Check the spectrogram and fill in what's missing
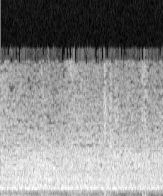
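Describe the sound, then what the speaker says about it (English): Cheering stadium crowd in a college football video game, Northwestern at Auburn, a constant roaring wash of noise throughout with no distinct individual voices. "This crowd bringing the energy and noise early."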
